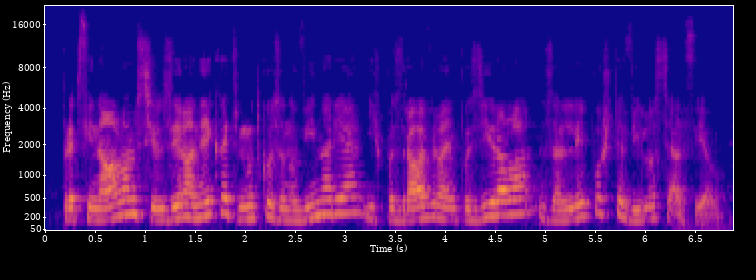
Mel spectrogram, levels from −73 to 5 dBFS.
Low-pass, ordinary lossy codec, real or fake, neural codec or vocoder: 19.8 kHz; none; real; none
